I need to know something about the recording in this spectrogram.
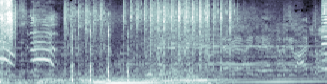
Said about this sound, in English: I love this. And the sound of the gun here. Oh, it's like a cannon.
